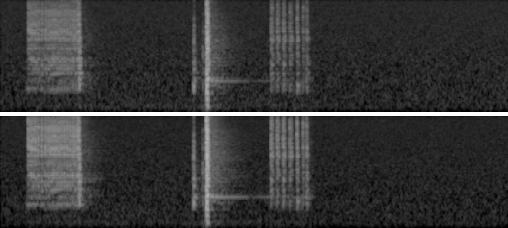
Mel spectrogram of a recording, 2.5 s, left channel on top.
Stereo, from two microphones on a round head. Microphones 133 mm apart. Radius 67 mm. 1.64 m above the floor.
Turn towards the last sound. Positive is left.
turn(degrees=-35)  # may be behind; listen again after turning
